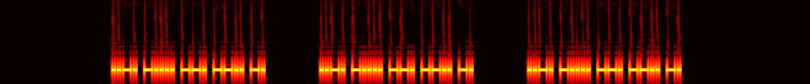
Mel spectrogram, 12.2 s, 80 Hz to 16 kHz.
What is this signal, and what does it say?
Morse code, heard as a keyed tone, about 30 wpm, 700 Hz. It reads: F6GZN F6GZN F6GZN
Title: DXCC-100 Call Signs - 5 Characters - Repeated 3x - 30wpm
